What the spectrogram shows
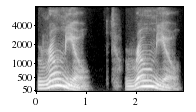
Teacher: Então a primeira sílaba a mais forte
